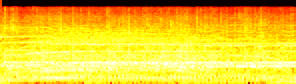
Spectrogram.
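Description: A crowd cheers and applauds steadily, with whoops and shouted voices rising over a dense wash of clapping at an even, loud level throughout.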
